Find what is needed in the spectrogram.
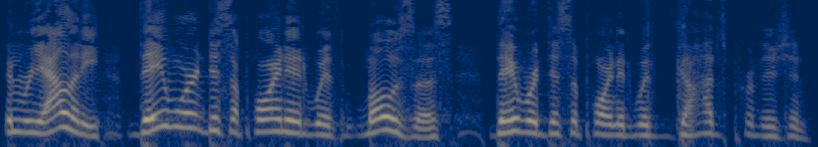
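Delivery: ordinary delivery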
